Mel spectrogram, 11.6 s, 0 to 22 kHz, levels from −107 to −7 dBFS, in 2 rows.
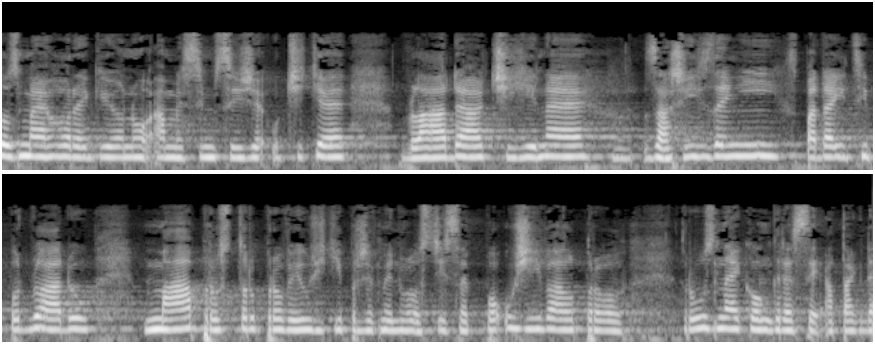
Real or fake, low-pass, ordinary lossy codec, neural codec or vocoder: fake; 14.4 kHz; MP3, 48 kbps; vocoder, 44.1 kHz, 128 mel bands every 512 samples, BigVGAN v2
